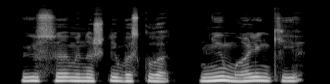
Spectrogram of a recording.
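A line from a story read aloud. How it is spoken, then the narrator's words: Grumbling. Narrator (Russian): ворчал Дэй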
